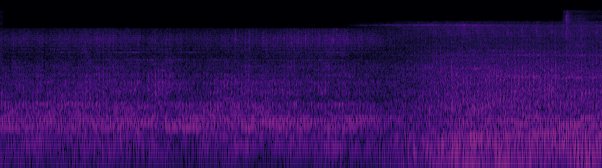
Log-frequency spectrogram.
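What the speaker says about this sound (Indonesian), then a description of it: "Helicopter." A helicopter's steady rotor thump and engine roar, loud and continuous throughout, with the rumble shifting slightly toward the end.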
